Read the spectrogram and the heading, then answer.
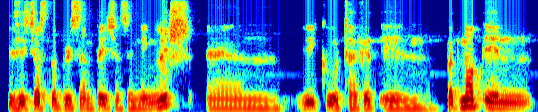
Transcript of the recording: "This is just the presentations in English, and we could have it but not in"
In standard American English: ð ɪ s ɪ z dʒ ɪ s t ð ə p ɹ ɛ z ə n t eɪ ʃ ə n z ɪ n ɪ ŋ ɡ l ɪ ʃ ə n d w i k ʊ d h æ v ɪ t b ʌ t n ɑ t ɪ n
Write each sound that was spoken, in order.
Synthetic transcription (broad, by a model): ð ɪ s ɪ s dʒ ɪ s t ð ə p ɹ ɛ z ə n t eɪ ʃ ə n s ɪ n ɪ ŋ ɡ l ɪ ʃ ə n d w i k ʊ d h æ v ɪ t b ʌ t n ɑ t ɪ n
